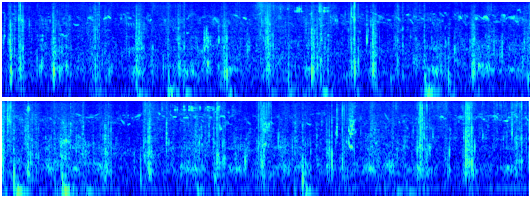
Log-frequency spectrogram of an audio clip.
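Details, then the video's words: Horses biting grass in the morning sun in summer in Mongolia: dense, irregular crisp tearing and crunching snaps, several per second, with faint outdoor ambience and occasional soft chirps in the background. "The sound of horses biting grass in the morning sun"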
